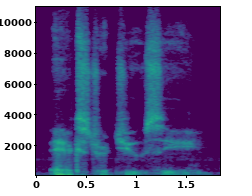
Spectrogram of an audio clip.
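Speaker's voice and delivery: slow, drawn-out, drawling whisper. Coaching the other speaker to repeat a phrase as said on the phone, slower delivery. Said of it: "it was slower".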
